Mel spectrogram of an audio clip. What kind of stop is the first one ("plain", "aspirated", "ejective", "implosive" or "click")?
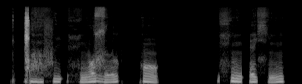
click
